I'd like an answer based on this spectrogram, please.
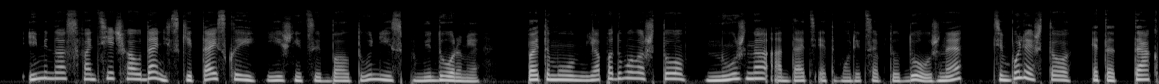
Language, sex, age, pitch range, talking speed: Russian, female, 20-39, 155-205 Hz, 120 wpm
